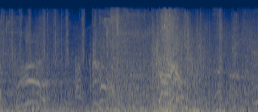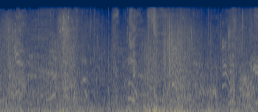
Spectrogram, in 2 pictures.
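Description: A large monster roars and screeches.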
